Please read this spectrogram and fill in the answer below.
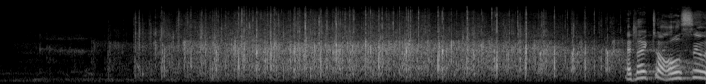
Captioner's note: applause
